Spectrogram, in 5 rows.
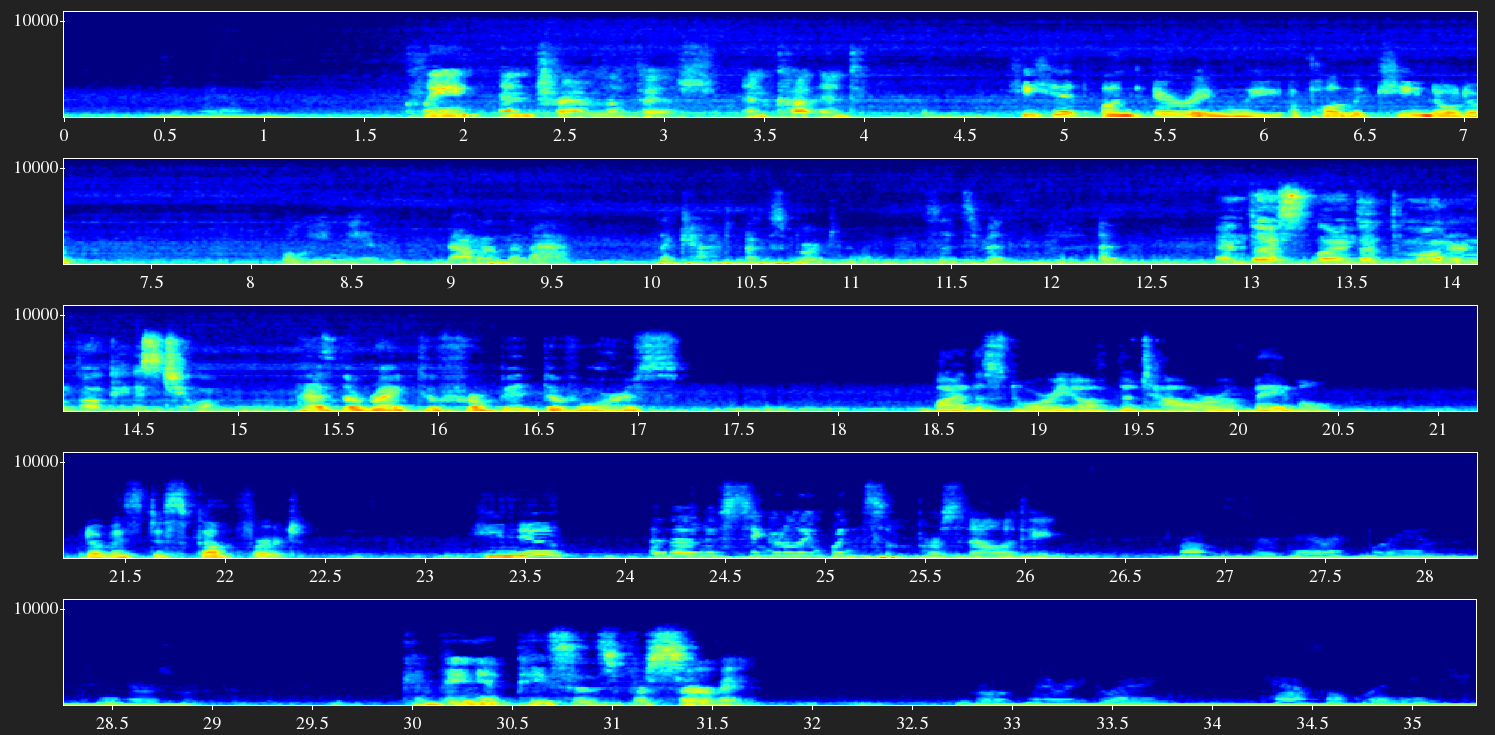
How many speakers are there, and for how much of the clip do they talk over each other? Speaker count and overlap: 8, no overlap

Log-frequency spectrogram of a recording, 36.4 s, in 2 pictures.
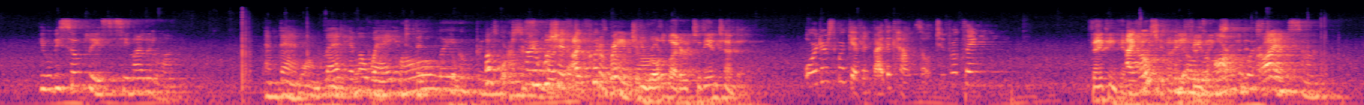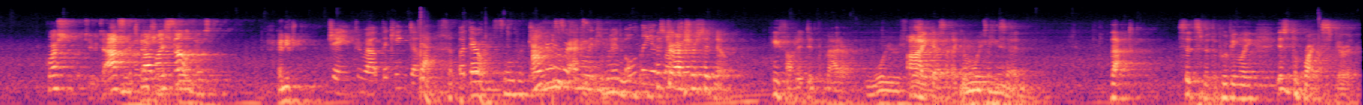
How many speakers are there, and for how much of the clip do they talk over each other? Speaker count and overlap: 8, about 39%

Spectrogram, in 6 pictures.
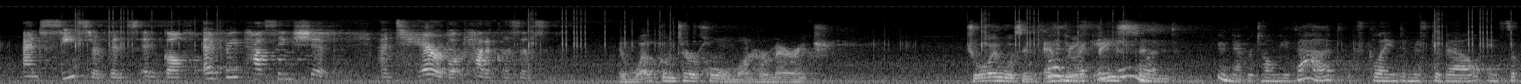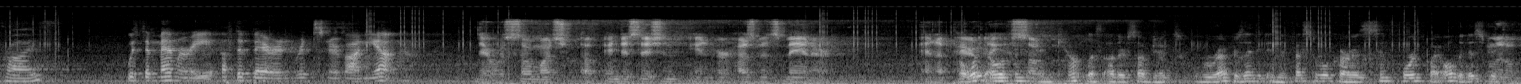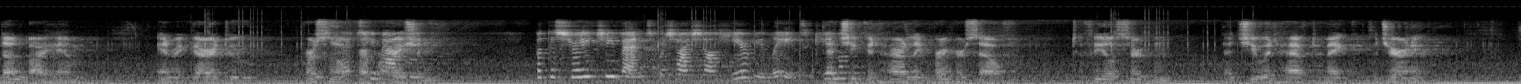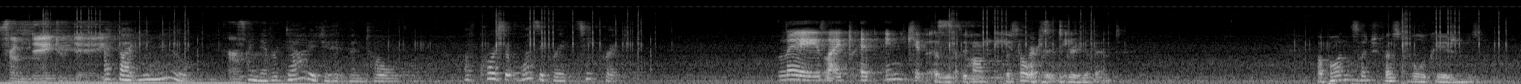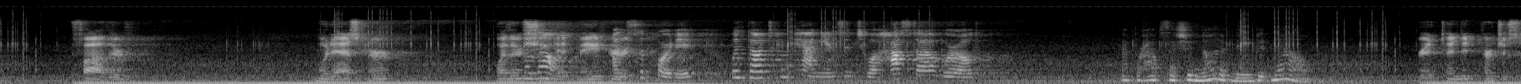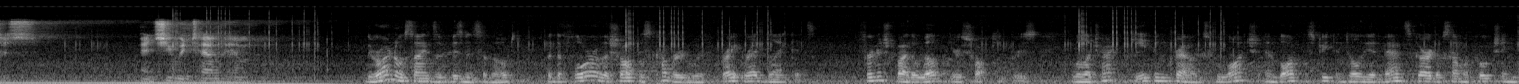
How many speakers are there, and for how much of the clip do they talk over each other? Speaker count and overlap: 6, about 9%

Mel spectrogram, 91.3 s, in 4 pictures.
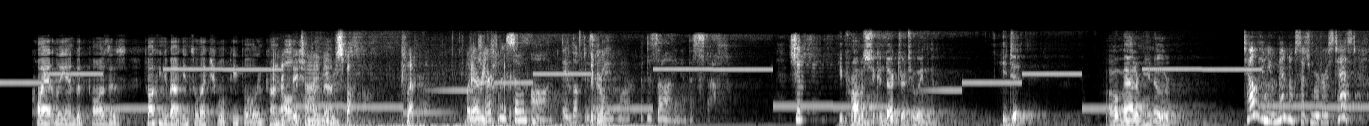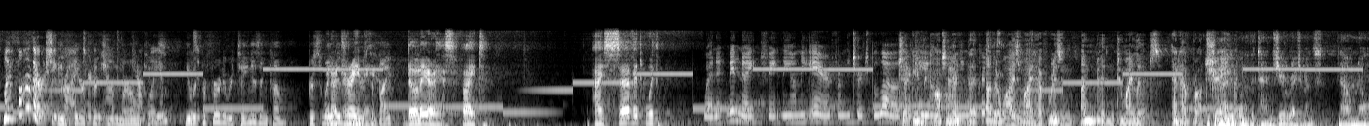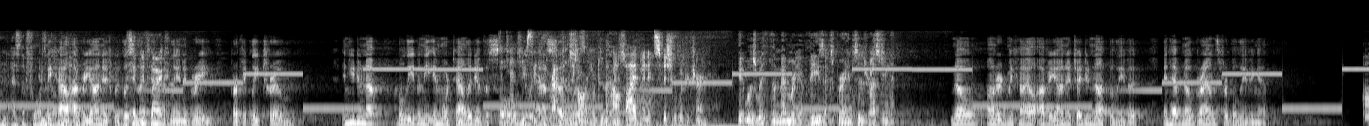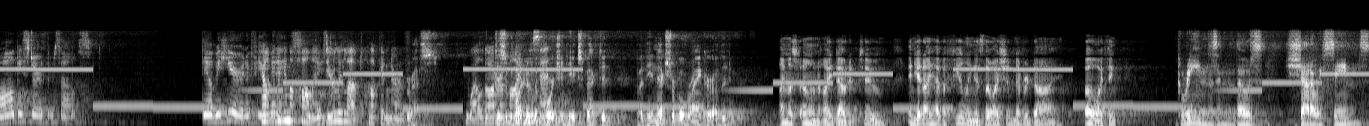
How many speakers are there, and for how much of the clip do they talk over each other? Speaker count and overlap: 10, about 22%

